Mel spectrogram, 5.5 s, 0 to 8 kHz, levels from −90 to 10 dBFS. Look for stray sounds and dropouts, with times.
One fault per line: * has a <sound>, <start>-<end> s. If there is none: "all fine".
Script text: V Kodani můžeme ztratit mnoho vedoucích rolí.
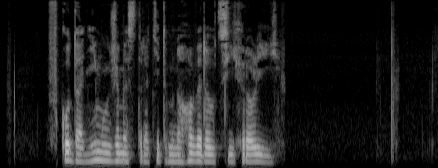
all fine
